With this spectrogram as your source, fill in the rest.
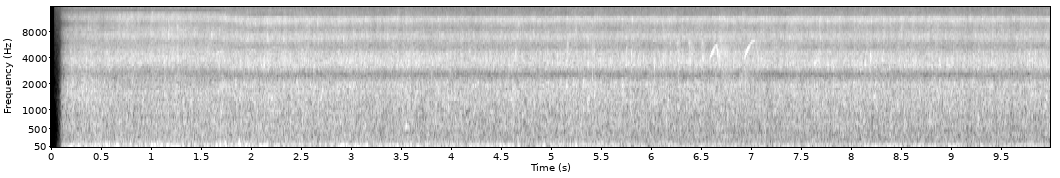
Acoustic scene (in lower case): park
